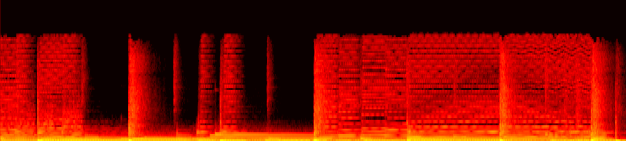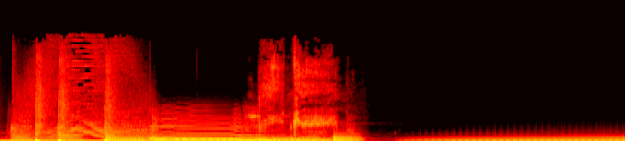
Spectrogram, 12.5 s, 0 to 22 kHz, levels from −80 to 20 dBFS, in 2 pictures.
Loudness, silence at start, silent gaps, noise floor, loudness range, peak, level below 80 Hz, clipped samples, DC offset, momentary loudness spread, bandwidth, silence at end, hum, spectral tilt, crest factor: -16 LUFS; 0 s; none; -41 dBFS; 3 LU; -2 dBFS; -26 dBFS; under 0.1%; under 0.1%; 9 LU; 17 kHz; 0 s; none; -6.5 dB/octave; 14 dB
